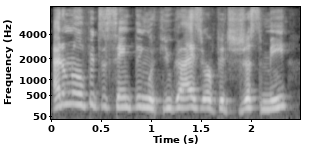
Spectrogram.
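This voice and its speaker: Excitable, chatty teen girl gamer. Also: mid-range voice, quick pace. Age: late teens. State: a little hoarse. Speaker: gaming channel host. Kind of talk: casual gameplay commentary.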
